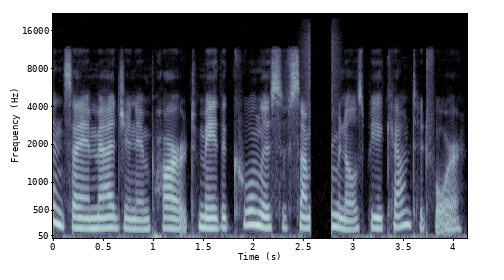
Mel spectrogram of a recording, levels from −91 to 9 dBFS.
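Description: At 2.48 s the radio link from an analogue FM wireless microphone weakens until the receiver's squelch circuit decides the carrier is too poor and mutes its output, a wireless microphone squelch dropout. In the speech you hear hiss and static swell briefly, then a hole of near silence lasting about 220 ms, before the signal recovers and the voice comes back, with the whole disturbance over by 2.87 s.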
